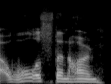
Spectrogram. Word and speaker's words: Wollaston: But now it is going to be fed in there by Sam Wollaston is the pronunciation.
